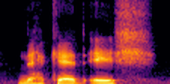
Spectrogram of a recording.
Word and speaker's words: neked: Neked ish. Yep. That's pretty simple. It just sounds like naked-ish.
